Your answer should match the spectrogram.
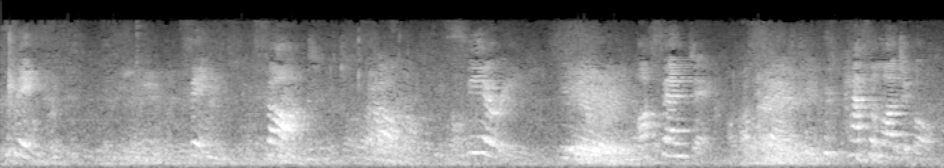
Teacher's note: So when you pronounce the TH, your tongue has to be out, okay? So the tongue comes out, and air passes between the tongue and teeth, creating this friction sound.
